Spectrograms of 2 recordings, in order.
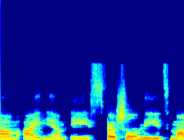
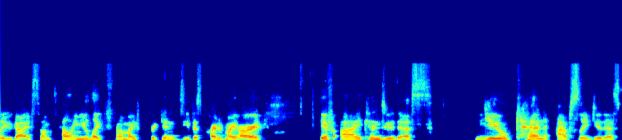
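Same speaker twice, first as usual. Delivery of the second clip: ordinary delivery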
